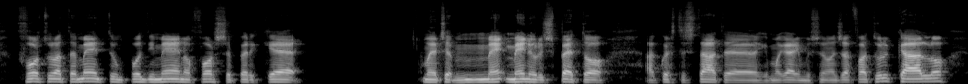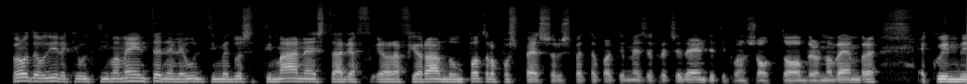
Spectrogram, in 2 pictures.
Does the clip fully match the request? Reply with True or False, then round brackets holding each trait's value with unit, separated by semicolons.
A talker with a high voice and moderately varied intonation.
False (120 Hz; 3.2 semitones)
